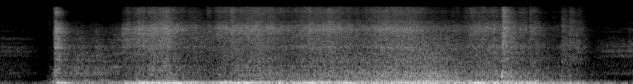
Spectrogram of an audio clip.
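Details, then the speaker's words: 1977 Oldsmobile after sitting six months over winter, gas poured down the carburetor, starter had seemed stuck: catches quickly, settles into a deep steady rumble; fires and runs. "I just turned the key and she fired up."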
